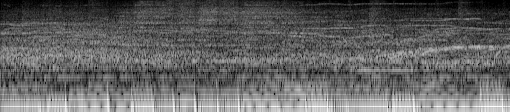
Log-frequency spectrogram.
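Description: A crowd claps and cheers loudly and continuously to welcome a performer in, with scattered whoops and yells, while a bass-heavy musical backing plays underneath.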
